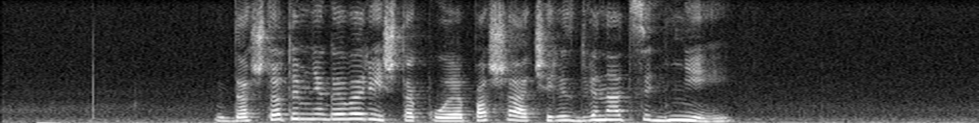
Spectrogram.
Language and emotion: Russian, neutral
